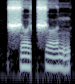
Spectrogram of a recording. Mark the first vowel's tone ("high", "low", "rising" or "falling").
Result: low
